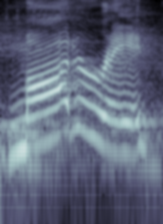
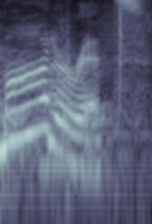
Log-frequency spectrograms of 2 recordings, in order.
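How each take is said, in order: First: "Moderate" said slowly MOD-er-ate; full long A at the end of "Moderate"; "Moderate" as the verb, last syllable like "eight"; moderate ending in "rate". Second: "Moderate" said slowly and softer, MOD-er-it; weak short last vowel in "Moderate"; "Moderate" as the adjective, ending reduced to "rit". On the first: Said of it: "pronounce it differently". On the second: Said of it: "pronounce it differently for average in amount". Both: Shown as a demonstration.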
